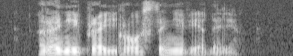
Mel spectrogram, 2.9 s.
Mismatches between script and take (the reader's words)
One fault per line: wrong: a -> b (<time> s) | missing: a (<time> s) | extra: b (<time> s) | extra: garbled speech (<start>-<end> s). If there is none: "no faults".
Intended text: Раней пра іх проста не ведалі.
missing: іх (1.0 s)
